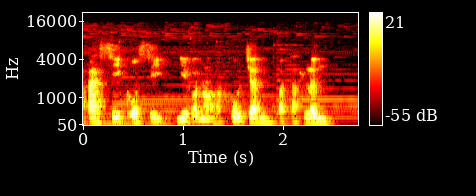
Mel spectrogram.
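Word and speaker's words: 足腰: Nghĩa của nó là asikosi, asikosi. Nghĩa của nó, cách đọc của nó là asikosi, nghĩa của nó là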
